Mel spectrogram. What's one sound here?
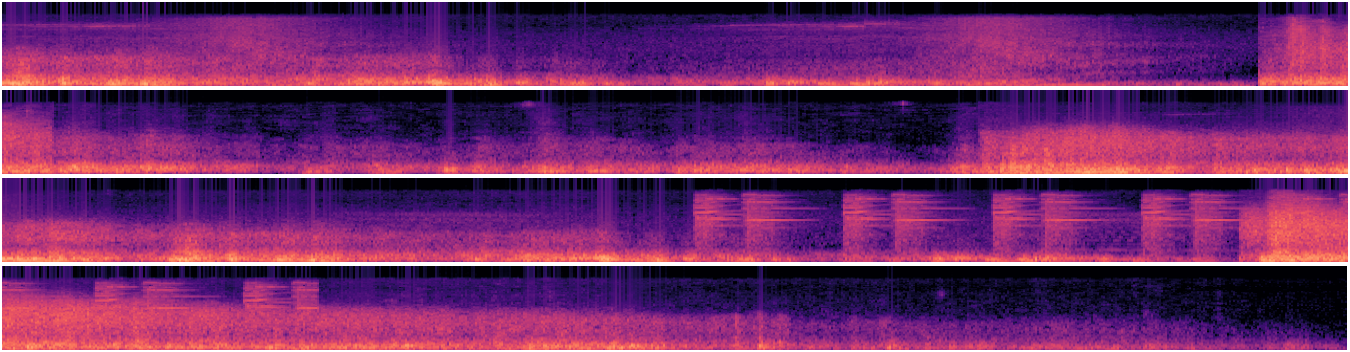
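Waves rush steadily against a ship's hull.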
